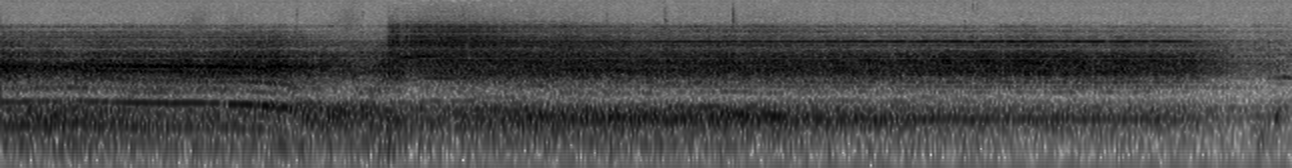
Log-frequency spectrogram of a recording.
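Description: Cartoon energy-blast sound effect: a steady, loud rushing noise that dies away near the end.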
